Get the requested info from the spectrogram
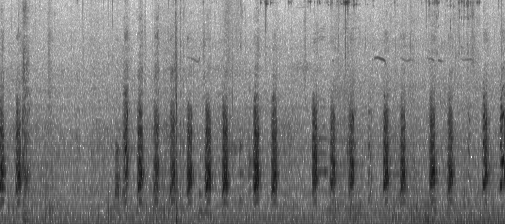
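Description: Harnessed sled dogs barking over and over, short sharp barks at about three a second after a brief lull near the start.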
